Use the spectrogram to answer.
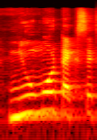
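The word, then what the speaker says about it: pneumotaxic: P से start होती है स्पेलिंग, न्यूमोटैक्सिक सेंटर, है ना।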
